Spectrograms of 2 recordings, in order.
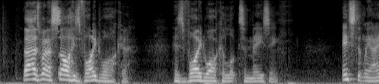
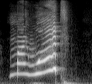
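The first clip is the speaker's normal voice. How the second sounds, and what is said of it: Childlike put-on voice. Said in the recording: “have to do a kiddie voice”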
